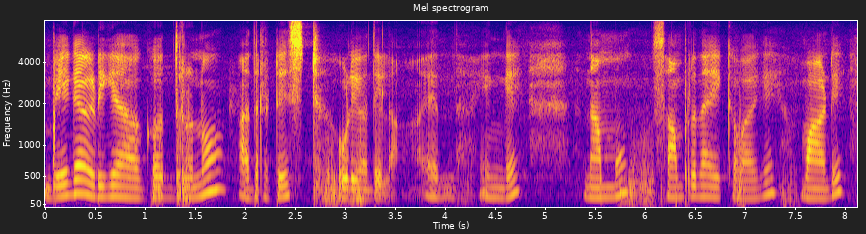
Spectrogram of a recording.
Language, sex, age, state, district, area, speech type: Kannada, female, 18-30, Karnataka, Chamarajanagar, rural, spontaneous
